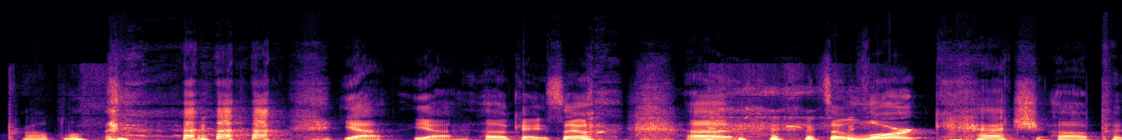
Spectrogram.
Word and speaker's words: Catchup: Catchup as in catch up, not like ketchup, like the condiment.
